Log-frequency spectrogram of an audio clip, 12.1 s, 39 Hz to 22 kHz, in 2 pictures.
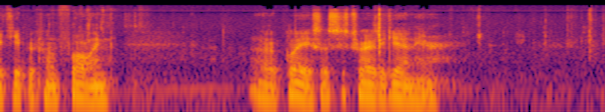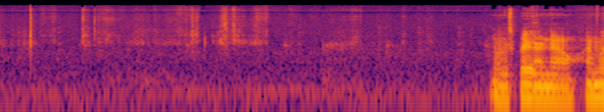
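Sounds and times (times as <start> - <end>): plastic parts clicking and tapping: 4.7 - 8.8.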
